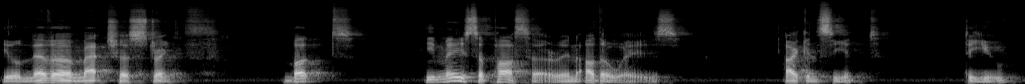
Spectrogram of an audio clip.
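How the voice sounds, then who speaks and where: A man voicing a wise, steady dragon in a fantasy audio drama, speaking in a measured, gently probing way. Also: a bass voice, creaky, full character voice. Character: wise, steady male dragon, bonded to his rider.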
